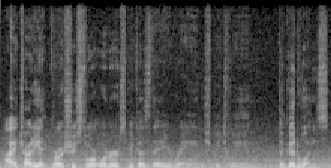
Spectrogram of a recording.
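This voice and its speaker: A man's voice carries audible room echo along with noticeable background noise. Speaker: vlogger and delivery driver. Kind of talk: casual vlog storytelling. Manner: fast; animated.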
